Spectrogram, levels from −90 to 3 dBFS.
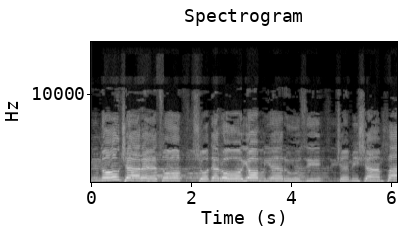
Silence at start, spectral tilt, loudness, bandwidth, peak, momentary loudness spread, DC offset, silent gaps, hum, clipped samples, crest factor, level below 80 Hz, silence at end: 0 s; -3 dB/octave; -19 LUFS; 12.5 kHz; -2 dBFS; 11 LU; 0.3%; none; none; under 0.1%; 16 dB; -60 dBFS; 0 s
